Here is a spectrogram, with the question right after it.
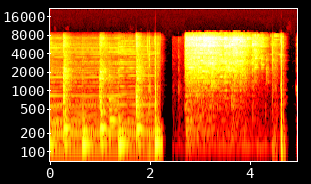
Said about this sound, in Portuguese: não percebeu que a vitrine ainda estava fechada e se arrebentou contra o vidro.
